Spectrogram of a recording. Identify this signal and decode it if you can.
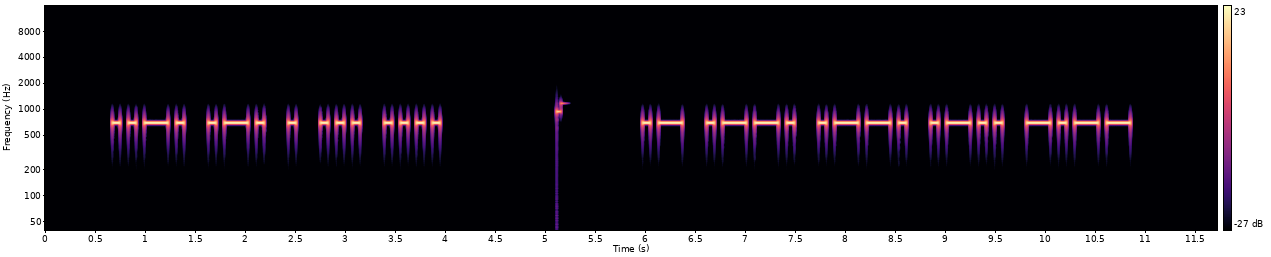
Morse code, heard as a keyed tone, about 15 wpm, 700 Hz. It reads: FRESH APPLY
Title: Sentences from Top 1200 Words - New Word Drill Alt - 15wpm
